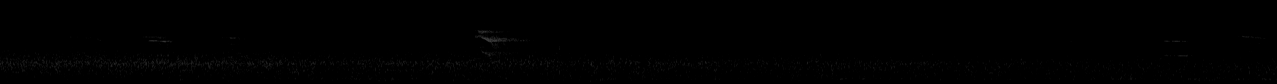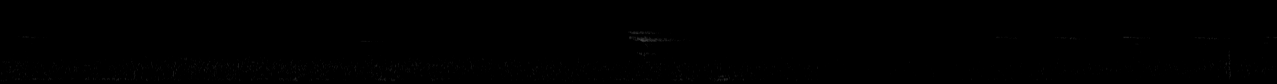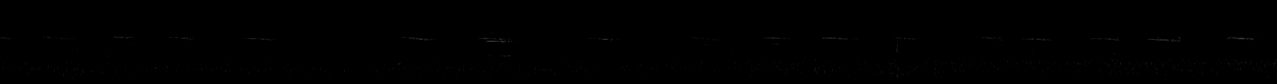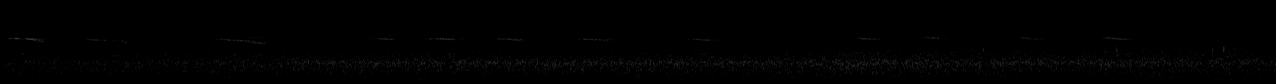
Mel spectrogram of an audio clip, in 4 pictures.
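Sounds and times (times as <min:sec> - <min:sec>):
background hiss: 0:00.0 - 0:51.0
faint bird chirping: 0:04.8 - 0:05.7, 0:15.1 - 0:17.0, 0:19.0 - 0:20.0, 0:21.8 - 0:28.5, 0:29.5 - 0:41.4, 0:42.0 - 0:45.7, 0:46.8 - 0:50.6.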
